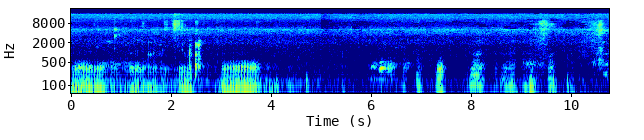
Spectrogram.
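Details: Big, a male bobcat fed deer meat and given a belly rub, gives two short bursts of deep pulsed purring. Quieter scattered thumps and handling noises follow.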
